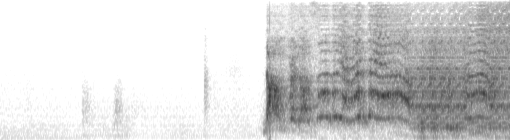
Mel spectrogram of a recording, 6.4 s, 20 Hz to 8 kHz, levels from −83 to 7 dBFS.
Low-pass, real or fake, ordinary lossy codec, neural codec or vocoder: none; fake; none; codec, 16 kHz, 0.4 kbps, LongCat-Audio-Codec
